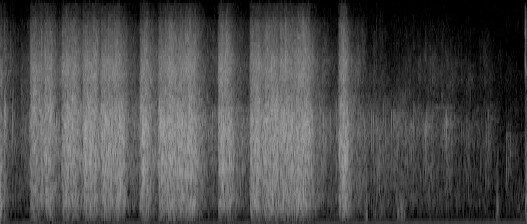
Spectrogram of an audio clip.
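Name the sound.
audience applause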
